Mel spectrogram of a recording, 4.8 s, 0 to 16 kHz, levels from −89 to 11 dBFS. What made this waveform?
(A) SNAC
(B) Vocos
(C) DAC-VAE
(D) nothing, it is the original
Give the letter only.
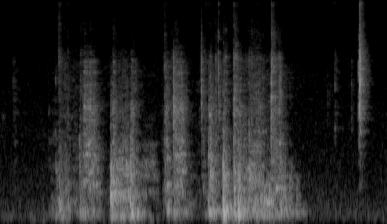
D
